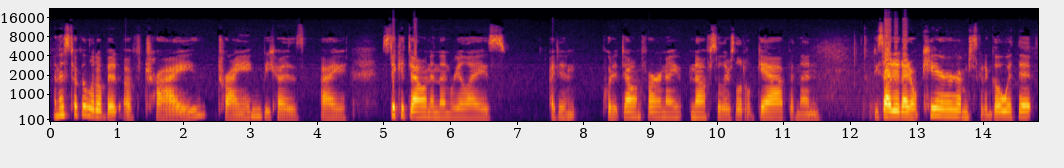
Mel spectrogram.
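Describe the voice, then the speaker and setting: A woman who is slightly hoarse and losing her voice, chatting casually through a crafting voice-over with lots of ums and little self-corrections. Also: fairly low pitch, unhurried, a little mellow, no echo. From Australia. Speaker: scrapbooking crafter. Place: quiet room, recorded voice-over.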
